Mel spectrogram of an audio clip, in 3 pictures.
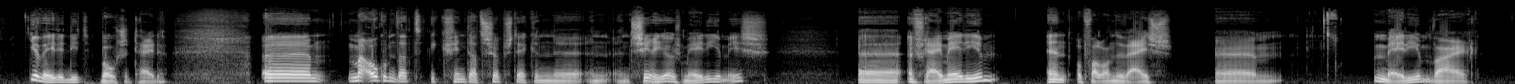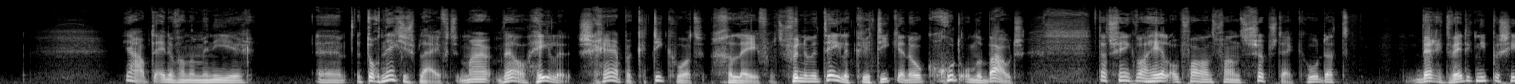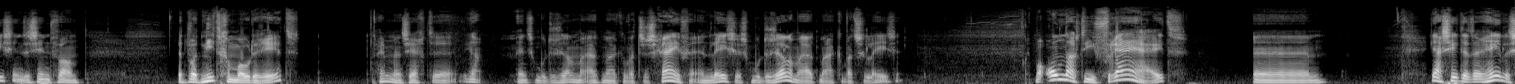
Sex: male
